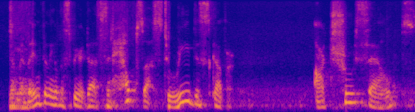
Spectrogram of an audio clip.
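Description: In an American accent, a man speaks at a fairly slow pace with a somewhat breathy, dark, mellow tone and very wide pitch swings. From Ohio. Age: 50s. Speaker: bishop and pastor. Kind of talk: casual chat. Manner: formal.

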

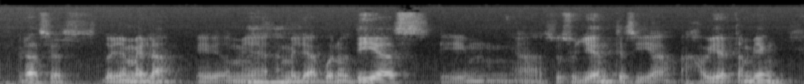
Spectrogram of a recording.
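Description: Amid noticeable background noise and audible room echo, a man with a fairly low voice speaks at a fairly slow pace with lively intonation. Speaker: conservation group director. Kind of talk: interview.

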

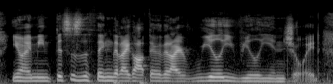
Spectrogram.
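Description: Ordinary pitch variation runs through an unremarkable speaking voice in an American accent. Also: woman. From US South (Georgia). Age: 30s. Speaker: food editor and writer. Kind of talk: casual interview.

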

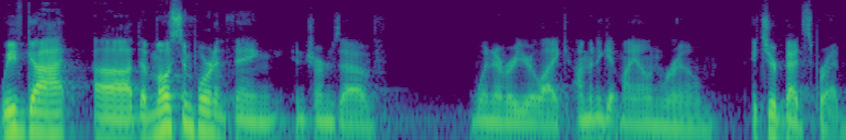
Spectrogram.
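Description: With a normal speaking voice, a man talks at a moderate pace and fairly low pitch, using lively intonation and big swings in loudness. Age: 30s. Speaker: podcast co-host. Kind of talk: casual chat.

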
